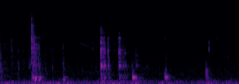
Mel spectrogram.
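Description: About six irregular clicks and light knocks over two seconds: handling noise as a freshly landed bass and fishing gear are handled in a plastic kayak.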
